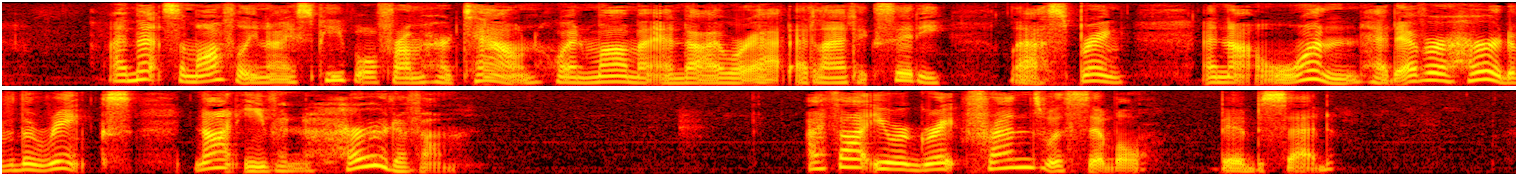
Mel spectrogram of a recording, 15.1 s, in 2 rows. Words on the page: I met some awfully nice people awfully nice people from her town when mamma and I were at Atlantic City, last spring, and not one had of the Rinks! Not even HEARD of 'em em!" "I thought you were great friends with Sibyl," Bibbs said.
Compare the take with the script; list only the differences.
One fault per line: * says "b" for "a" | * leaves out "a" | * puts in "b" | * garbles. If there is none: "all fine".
* leaves out "awfully nice people"
* puts in "ever heard"
* leaves out "em"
